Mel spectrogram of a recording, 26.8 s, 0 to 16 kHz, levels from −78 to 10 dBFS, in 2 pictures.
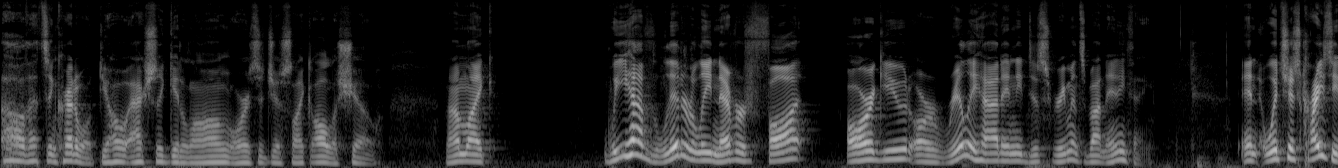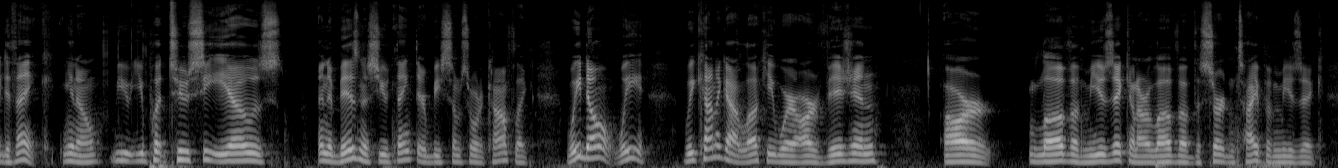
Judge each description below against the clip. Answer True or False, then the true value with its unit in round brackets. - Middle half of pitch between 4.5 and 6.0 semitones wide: False (3.5 semitones)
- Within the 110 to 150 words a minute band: False (175 wpm)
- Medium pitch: True (155 Hz)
